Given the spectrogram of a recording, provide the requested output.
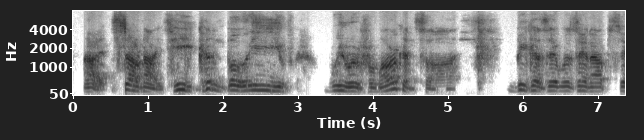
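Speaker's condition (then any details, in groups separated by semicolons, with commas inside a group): Cerebral palsy; present from birth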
